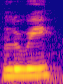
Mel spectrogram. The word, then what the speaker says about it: Louis: So, Louis. That's how you pronounce his name.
